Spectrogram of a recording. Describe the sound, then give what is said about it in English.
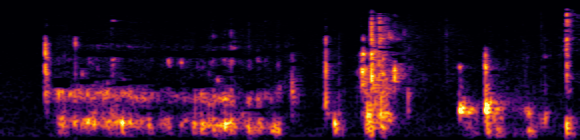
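Someone drinking water while parched, with soft wet mouth sounds and swallowing gulps in a quick, uneven run, faint throughout. “So give me a second so I can drink some water because I'm parched.”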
